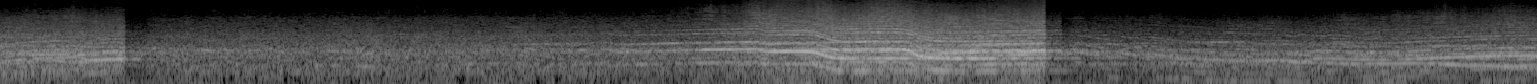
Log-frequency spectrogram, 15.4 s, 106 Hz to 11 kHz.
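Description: Formula 1 race cars in the F1 2020 video game on a formation lap at Monza, a steady droning engine note that swells louder and shifts in pitch midway, with commentary-style voices faintly underneath.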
